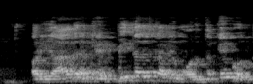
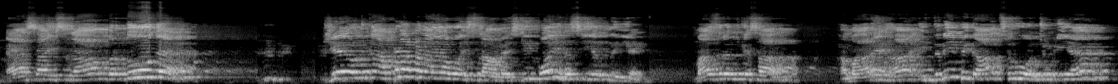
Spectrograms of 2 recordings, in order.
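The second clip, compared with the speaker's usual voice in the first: high, indignant sermon rebuke; forceful preaching; 8 semitones higher than usual. Acted. Preacher rebuking those who disfigured the faith, forceful. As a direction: denounce them with a high, insistent voice.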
